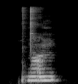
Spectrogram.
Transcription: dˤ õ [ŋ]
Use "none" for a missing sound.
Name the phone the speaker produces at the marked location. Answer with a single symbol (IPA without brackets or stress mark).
ŋ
